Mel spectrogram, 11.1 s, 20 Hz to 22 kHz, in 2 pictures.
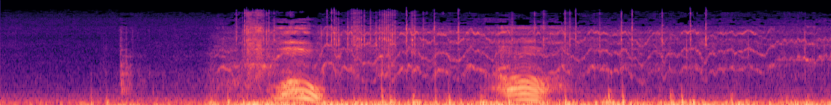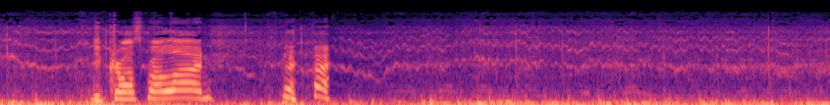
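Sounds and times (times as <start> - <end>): wind on microphone: 0.0 - 11.0
microphone handling noise: 0.5 - 11.0
fishing reel clicks: 1.5 - 9.7.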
